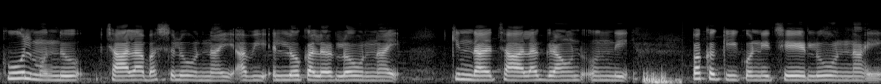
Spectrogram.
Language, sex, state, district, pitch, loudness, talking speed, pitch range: Telugu, female, Telangana, Mahabubabad, 200 Hz, -18 LUFS, 120 wpm, 195-210 Hz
